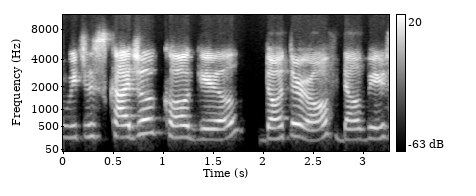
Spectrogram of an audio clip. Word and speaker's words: Kajel: Oh, by the way, how do you pronounce your name, your first name? Kajel.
